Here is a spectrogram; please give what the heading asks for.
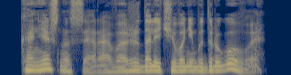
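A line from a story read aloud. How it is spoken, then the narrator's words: Relieved sigh. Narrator (Russian): Доктор с облегчением вздохнул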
